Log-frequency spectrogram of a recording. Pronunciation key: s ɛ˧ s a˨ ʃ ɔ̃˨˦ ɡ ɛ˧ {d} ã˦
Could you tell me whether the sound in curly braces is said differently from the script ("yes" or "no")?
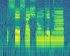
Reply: no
